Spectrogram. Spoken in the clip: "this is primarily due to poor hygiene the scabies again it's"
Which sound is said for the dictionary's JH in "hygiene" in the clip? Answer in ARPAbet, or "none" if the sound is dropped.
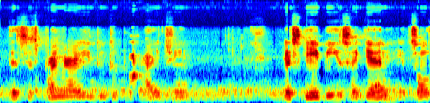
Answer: CH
